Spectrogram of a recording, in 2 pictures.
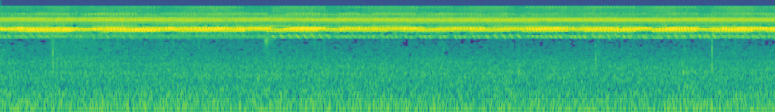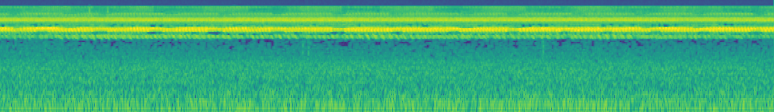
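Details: A summer night filled with insect calls: unbroken high-pitched trilling from many callers, steady in loudness, one faint pulsing band among the continuous ringing, and a low murmur of background noise.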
